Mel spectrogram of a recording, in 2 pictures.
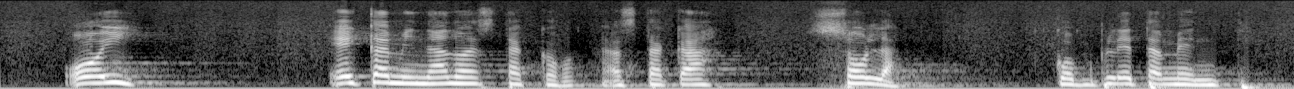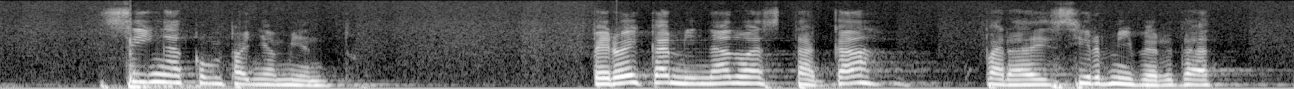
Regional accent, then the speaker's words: Oaxaca, Mexico; porque soy mujer, porque soy oaxaqueña, porque soy digna

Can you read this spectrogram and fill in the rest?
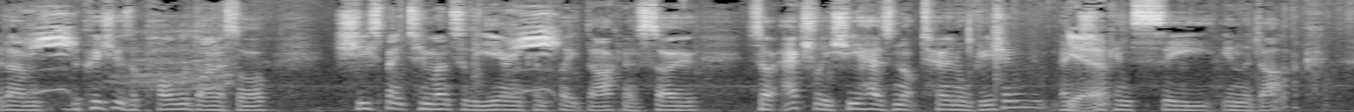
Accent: Australia; being Australian, I guess we're allowed to get a bit reckless.

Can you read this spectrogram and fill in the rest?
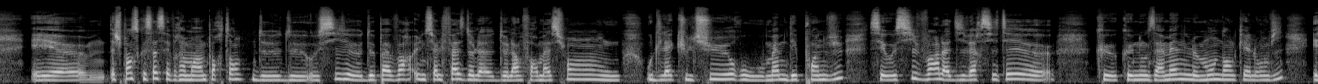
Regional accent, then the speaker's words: France; now in Canada; parce que moi, je suis française et en France, j'ai l'impression que les médias ne roulent que comme ça.

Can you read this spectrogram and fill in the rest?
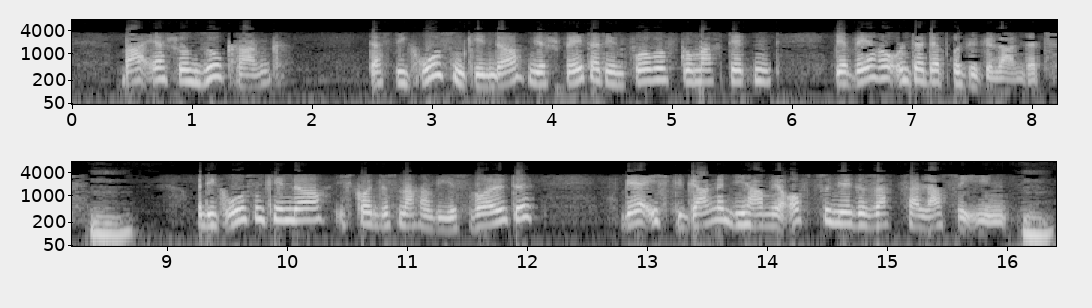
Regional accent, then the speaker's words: Northern Germany, Germany; Gell, aber ich bin eine Norddeutsche und die Norddeutschen, die sind ja ein bisschen schwer mit dem Du.

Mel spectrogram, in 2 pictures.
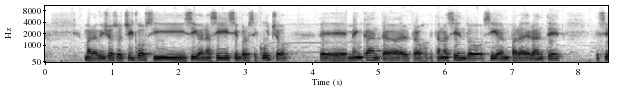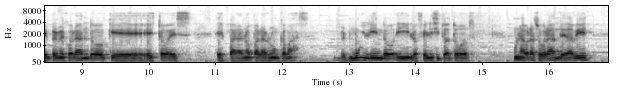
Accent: Florencio Varela, Buenos Aires Province, Argentina; Yo soy de Florencio Varela.

